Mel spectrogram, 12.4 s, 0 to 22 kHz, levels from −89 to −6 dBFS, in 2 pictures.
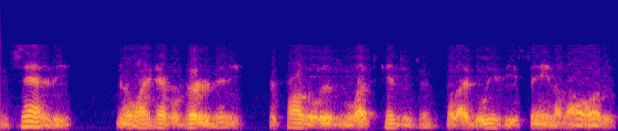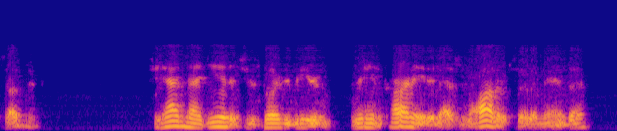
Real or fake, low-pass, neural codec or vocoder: fake; 5.4 kHz; vocoder, 22.05 kHz, 80 mel bands, HiFi-GAN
